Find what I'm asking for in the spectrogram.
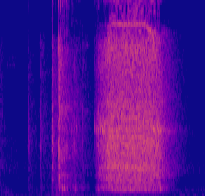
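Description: A power drill whirs in a steady, loud burst lasting under a second, drilling a hole in a model viaduct, preceded by a few short clicks and a brief rev.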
